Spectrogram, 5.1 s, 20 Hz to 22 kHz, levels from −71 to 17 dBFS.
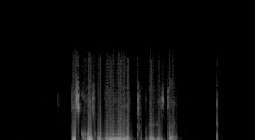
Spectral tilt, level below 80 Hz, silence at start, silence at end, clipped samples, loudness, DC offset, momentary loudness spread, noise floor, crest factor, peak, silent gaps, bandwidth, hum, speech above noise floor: -4 dB/octave; -42 dBFS; 1.4 s; 0.75 s; under 0.1%; -27 LUFS; under 0.1%; 17 LU; -86 dBFS; 22 dB; -8 dBFS; none; 15 kHz; none; 61 dB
